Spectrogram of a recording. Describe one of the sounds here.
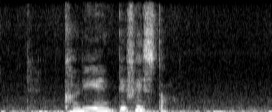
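A young woman speaks briefly and softly close to a microphone.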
